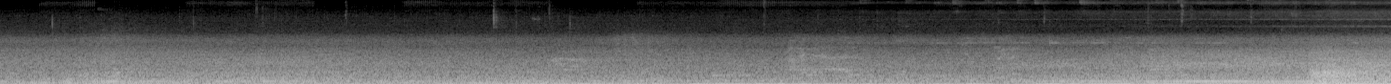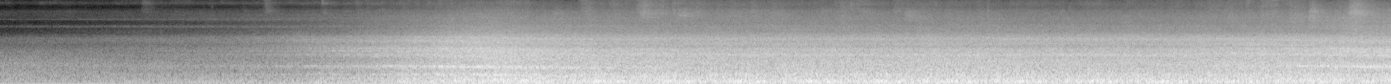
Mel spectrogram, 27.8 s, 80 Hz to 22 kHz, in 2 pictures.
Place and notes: Xiangshan Dist., Hsinchu City - next to the railway
next to the railway, traffic sound, Under the elevated road, The train passes by, Binaural recordings, Sony PCM D100+ Soundman OKM II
